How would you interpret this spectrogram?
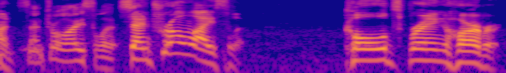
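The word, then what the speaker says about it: Central Islip: Carl Place, Cedarhurst, Center, Maritches, Centerport, Center Reach, Center Icelip, Cold Central. Got at least say it right. Which one? Central Icelip.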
